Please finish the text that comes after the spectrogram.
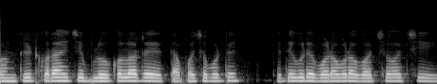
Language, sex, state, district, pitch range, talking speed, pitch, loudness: Odia, male, Odisha, Sambalpur, 155-165 Hz, 205 wpm, 160 Hz, -15 LUFS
